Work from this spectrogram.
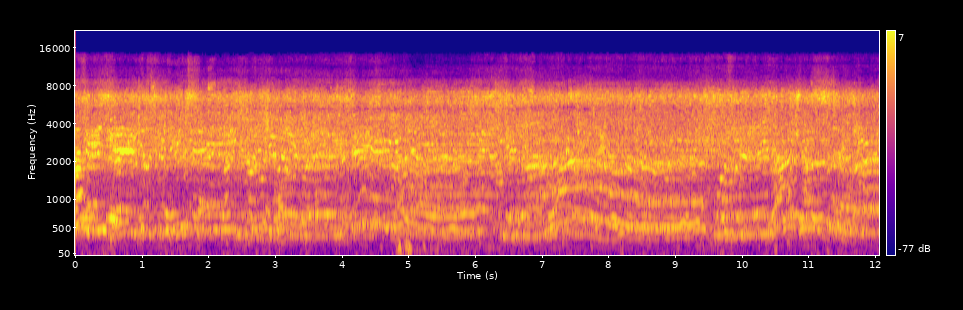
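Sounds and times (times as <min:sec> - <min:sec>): karaoke backing track: 0:00.0 - 0:12.0
young voices singing together: 0:00.0 - 0:12.0.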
